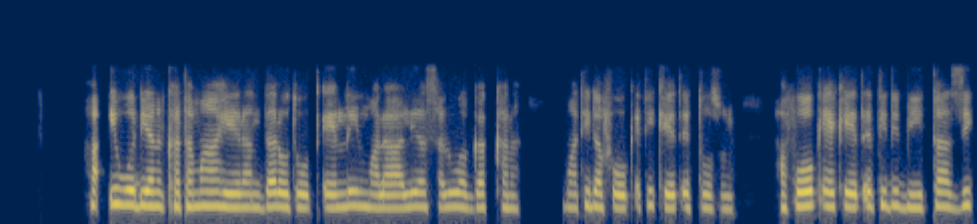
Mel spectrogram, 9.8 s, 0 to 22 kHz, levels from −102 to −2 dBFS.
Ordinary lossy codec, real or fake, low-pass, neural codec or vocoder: Opus, 32 kbps; fake; 7.2 kHz; codec, 16 kHz, 4 kbps, X-Codec, HuBERT features, trained on balanced general audio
